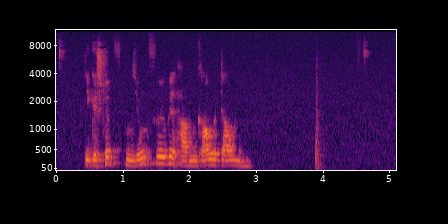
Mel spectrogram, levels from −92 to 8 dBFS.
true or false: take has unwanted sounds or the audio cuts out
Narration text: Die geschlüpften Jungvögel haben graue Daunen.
true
